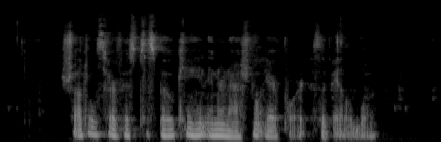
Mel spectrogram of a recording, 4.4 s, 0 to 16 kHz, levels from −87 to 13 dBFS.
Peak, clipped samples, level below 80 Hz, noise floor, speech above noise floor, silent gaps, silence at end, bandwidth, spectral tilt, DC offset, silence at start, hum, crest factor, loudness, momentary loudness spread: -22 dBFS; under 0.1%; -66 dBFS; -76 dBFS; 36 dB; none; 0.65 s; 11 kHz; -5 dB/octave; under 0.1%; 0.6 s; none; 18 dB; -40 LUFS; 12 LU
